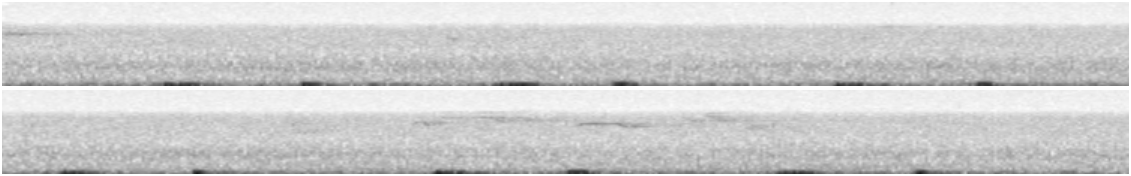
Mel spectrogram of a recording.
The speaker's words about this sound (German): Und während du seinem Herzschlag lauscht, beginnt er zu dir zu sprechen.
